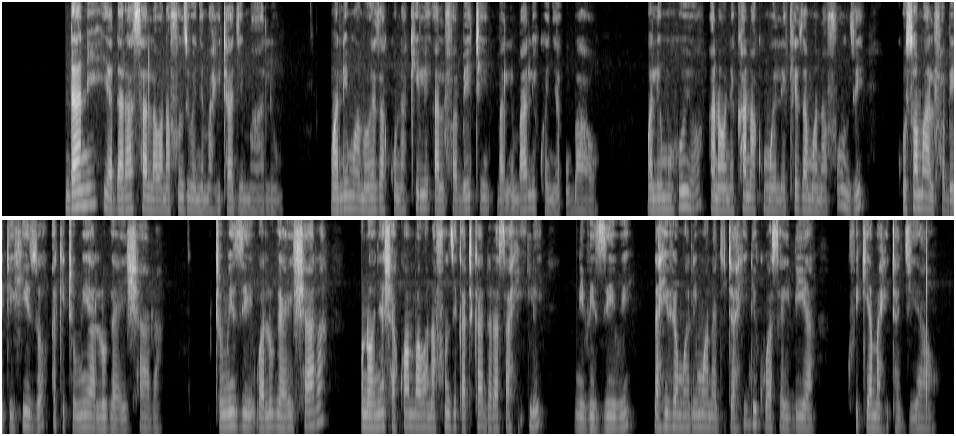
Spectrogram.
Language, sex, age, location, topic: Swahili, female, 25-35, Nairobi, education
